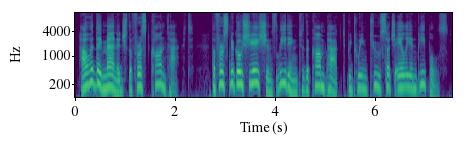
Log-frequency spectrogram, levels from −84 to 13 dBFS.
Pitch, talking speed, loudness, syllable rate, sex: 170 Hz, 150 wpm, -20 LUFS, 4.5 syllables/s, male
